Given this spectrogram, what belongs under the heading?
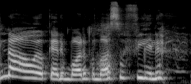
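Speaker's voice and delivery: words broken up by laughter. Retelling a painful hospital memory, laughing while talking. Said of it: "Eu tô rindo agora".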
